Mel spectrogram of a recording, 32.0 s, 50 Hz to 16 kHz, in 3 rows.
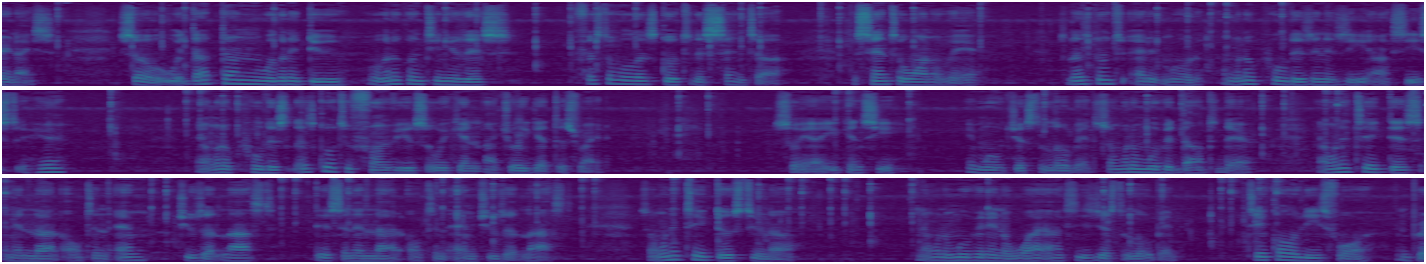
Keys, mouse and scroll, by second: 1.1 scroll down 2, 4.2 scroll down 2, 5.3 scroll up 2, 5.6 scroll down 2, 7.0 scroll up 2, 7.9 scroll up 1, 8.3 Tab, 8.8 scroll up 1, 9.5 right click, 10.0-12.5 drag, 12.5 right click, 12.8-17.4 middle drag, 15.4 KP_1, 16.5-17.4 scroll up 2, 17.4 right click, 17.7 middle click, 17.9-19.7 drag, 19.2-19.7 scroll down 2, 19.7-21.0 shift+middle drag, 20.2 scroll up 2, 21.0 right click, 21.7 shift+right click, 22.5 alt+m, 23.9 right click, 24.3 shift+right click, 24.9 alt+m, 25.5 middle click, 26.1 right click, 26.4 scroll up 1, 26.8 alt+right click, 27.1 middle click, 27.7 right click, 28.3 middle click, 29.2-30.2 drag, 30.2 middle click, 30.9 shift+right click, 31.2 shift+right click, 31.7-32.0 scroll down 2.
